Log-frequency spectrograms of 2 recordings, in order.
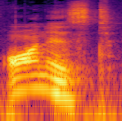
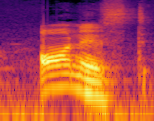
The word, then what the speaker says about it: honest: It will be honest. আমরা কি ছোট সময় থেকে জানি এখানে কি এইচ সাইলেন্ট, এইচ এর উচ্চারণ হয় না, এটা কি honest, H is silent letter.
